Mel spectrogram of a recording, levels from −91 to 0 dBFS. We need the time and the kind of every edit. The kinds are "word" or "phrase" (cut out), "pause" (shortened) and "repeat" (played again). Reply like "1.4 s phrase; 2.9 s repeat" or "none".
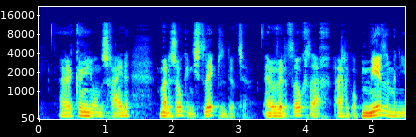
none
